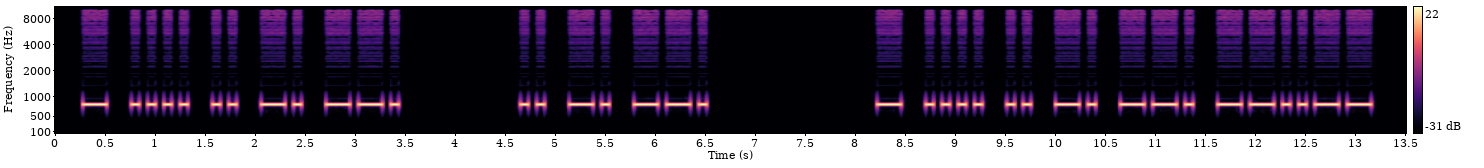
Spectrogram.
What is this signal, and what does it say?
Morse code, heard as a keyed tone, about 15 wpm, 800 Hz. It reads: THING ING THING,
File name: Special INGs-mp3s / Special INGs-mp3s / VerySlowToFaster Ing @13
